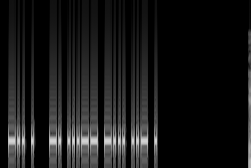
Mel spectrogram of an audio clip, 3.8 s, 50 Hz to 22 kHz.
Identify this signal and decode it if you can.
Morse code, heard as a keyed tone, about 34 wpm, 700 Hz. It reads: DE N3BUE
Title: USA Callsign DE Callsign - 5 Characters - 35wpm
